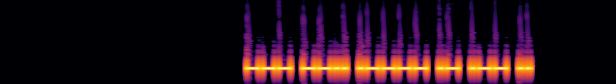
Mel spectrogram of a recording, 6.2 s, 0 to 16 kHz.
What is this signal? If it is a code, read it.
Morse code, heard as a keyed tone, about 31 wpm, 700 Hz. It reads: OZ1AWI
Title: DXCC-100 Call Signs - 6 Characters - Repeated 3x - 30wpm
